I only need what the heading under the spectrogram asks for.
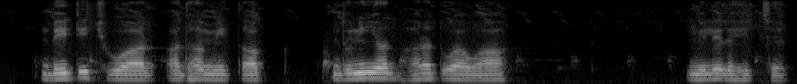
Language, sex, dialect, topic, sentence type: Magahi, male, Northeastern/Surjapuri, banking, statement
